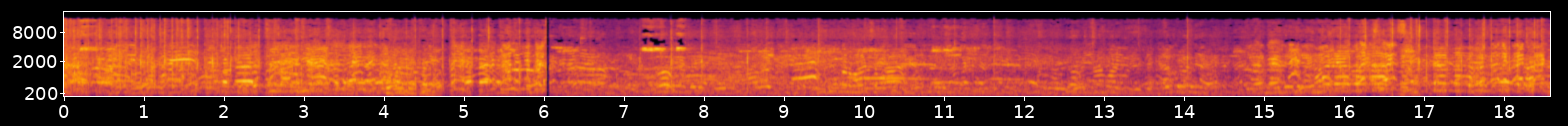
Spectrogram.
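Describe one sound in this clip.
A large outdoor crowd cheers and shouts.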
